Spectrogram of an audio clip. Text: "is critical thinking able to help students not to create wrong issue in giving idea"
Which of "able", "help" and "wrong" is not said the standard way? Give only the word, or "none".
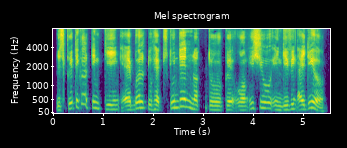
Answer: help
